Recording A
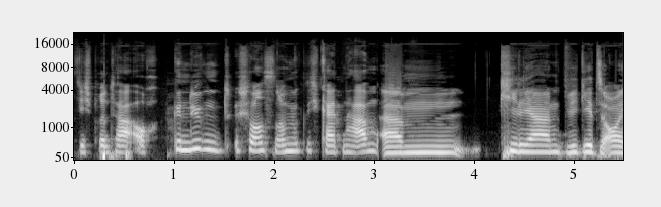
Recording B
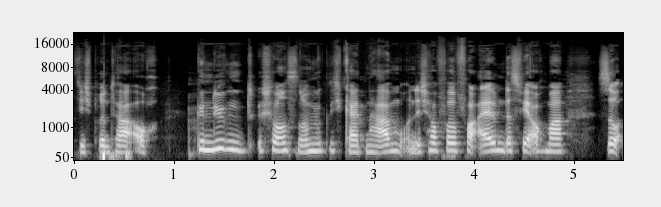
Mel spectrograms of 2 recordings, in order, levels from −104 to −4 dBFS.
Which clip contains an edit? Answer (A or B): A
